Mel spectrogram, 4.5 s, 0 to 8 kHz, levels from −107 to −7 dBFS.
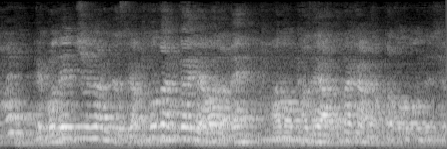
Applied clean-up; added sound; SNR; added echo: none; none; none; reverberation time 1.0 s.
